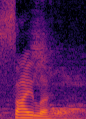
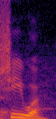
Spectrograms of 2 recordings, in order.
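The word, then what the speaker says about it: Siła: a Polish owner and I've always called it Sila I've recently learned that it's uh pronounced shiwa and there's no way I can get that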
